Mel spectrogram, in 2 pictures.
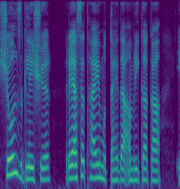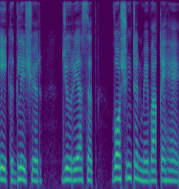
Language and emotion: Urdu, neutral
